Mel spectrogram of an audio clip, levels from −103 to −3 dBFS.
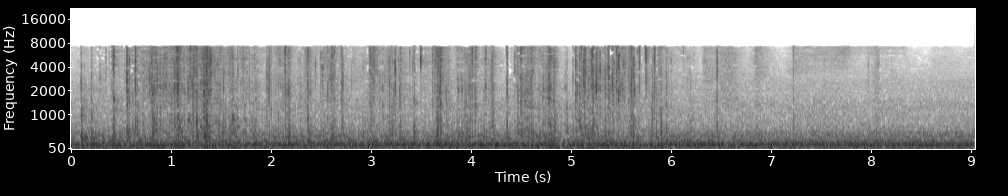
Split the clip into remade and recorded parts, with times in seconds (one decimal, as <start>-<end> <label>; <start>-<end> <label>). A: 0.0-0.9 recorded; 0.9-2.4 remade; 2.4-3.9 recorded; 3.9-5.0 remade; 5.0-6.4 recorded; 6.4-7.1 remade; 7.1-9.0 recorded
